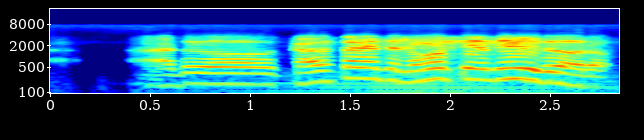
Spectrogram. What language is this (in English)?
Kannada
